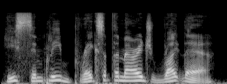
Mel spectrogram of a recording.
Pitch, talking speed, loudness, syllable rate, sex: 140 Hz, 210 wpm, -15 LUFS, 5.7 syllables/s, male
